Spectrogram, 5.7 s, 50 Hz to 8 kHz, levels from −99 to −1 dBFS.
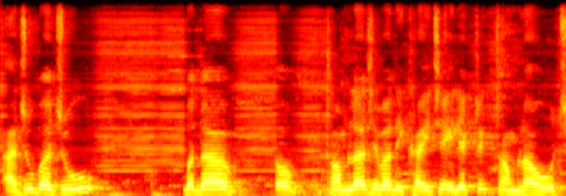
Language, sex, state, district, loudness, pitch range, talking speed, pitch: Gujarati, female, Gujarat, Valsad, -15 LUFS, 150-170 Hz, 95 wpm, 160 Hz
